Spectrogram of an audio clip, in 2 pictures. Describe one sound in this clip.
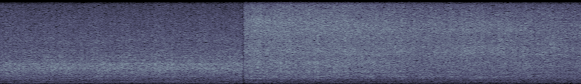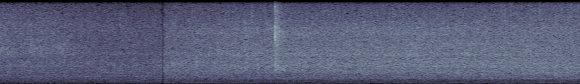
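Small model trains whir and rattle along their tracks.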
